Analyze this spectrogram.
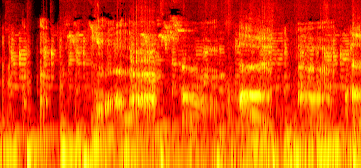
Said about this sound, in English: we were grabbing the audio for these cow burps. We were watching one where these little masks they put over the cow's muzzle, I guess you would call it, and then it produces their burps into water.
